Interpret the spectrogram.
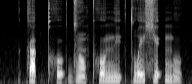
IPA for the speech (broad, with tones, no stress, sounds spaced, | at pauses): k a˦ t̚ pʰ o˨ ʔ d͡z ɔ̃˨˩ pʰ o˧ n̪ i˦ ʔ t̪ w e˧ ɕ e˦ ʔ m u˨˩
